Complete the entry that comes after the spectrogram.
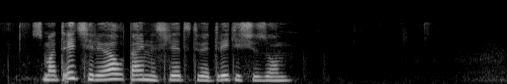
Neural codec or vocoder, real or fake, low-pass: codec, 16 kHz in and 24 kHz out, 1 kbps, XY-Tokenizer; fake; 7.2 kHz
